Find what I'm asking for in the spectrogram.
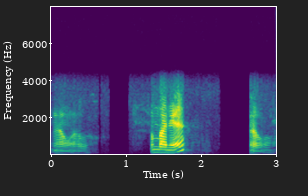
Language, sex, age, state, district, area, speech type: Bodo, male, 30-45, Assam, Kokrajhar, rural, conversation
